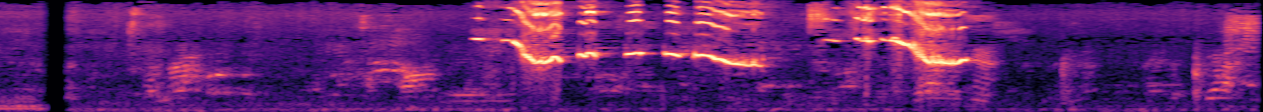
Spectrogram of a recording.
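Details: An orange-headed thrush sings relaxed lure song: a string of clear whistled notes, some sliding downward, delivered in a fast run of about a second, then a second slurred phrase, with soft chatter and speech behind.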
